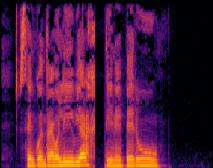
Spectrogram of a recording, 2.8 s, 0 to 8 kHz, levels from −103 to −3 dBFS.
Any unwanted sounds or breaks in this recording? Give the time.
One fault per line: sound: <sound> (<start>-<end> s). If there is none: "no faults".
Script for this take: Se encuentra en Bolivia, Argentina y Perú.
sound: dropout (1.3-1.4 s)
